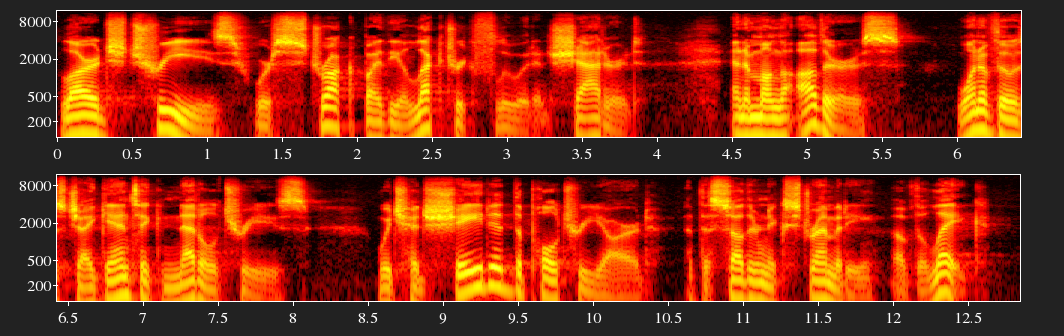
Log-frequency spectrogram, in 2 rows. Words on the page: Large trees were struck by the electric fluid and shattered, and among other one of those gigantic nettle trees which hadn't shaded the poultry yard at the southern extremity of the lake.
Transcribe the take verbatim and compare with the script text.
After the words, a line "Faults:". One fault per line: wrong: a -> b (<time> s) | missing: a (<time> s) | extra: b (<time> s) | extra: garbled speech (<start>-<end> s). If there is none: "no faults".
Large trees were struck by the electric fluid and shattered, and among others one of those gigantic nettle trees which had shaded the poultry yard at the southern extremity of the lake.
Faults:
wrong: other -> others (5.0 s)
wrong: hadn't -> had (8.8 s)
